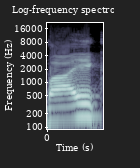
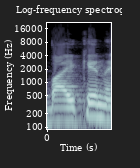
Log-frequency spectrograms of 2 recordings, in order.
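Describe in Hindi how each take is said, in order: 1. शब्द k पर खत्म होता है, उसके बाद कोई स्वर नहीं। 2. आखिरी k के बाद एक स्वर की आवाज़ जुड़ती है। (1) "ई का साउंड आपको भूल जाना है" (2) "बाइके नहीं"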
